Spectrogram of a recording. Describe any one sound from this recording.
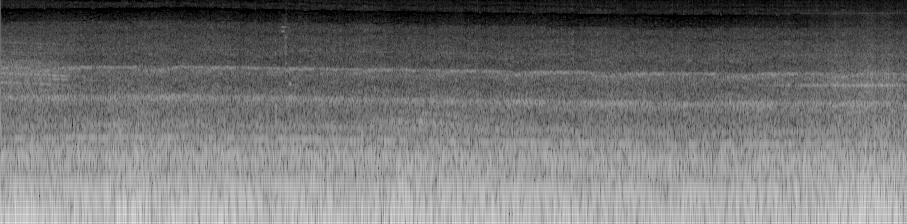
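A hovering speeder hums with a low steady engine drone.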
